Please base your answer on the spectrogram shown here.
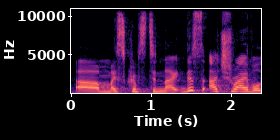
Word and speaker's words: archrival: This archrival, do you say archrivval or archrival? But that combining form, the combining form a r h that is ch you say arch in that word. Arch rival. Okay. Arch bishop. Arch diosis. You don't say ark. Ark. No. For that word.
